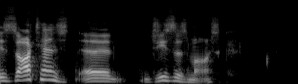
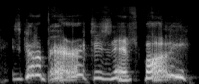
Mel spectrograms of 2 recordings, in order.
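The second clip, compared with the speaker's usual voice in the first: put-on squeaky child act; 11 dB louder than usual. Co-host joining in as child showing grandma toys, squeaky.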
